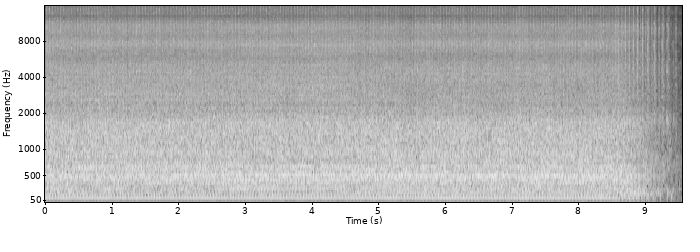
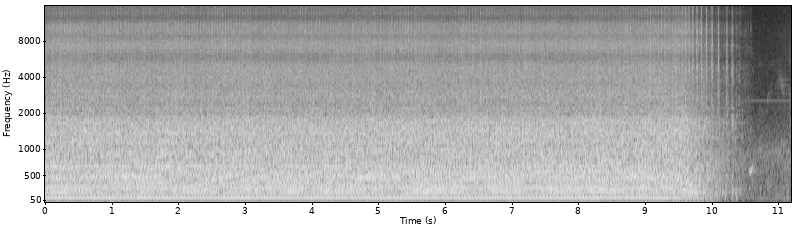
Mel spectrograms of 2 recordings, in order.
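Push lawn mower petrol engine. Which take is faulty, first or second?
second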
